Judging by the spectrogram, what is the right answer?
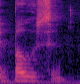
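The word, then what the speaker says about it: boatswain: and throwing the bosen we call him a bosen but BOS is it looked like it's spelled boat Swain but it's really bosen and they tell you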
